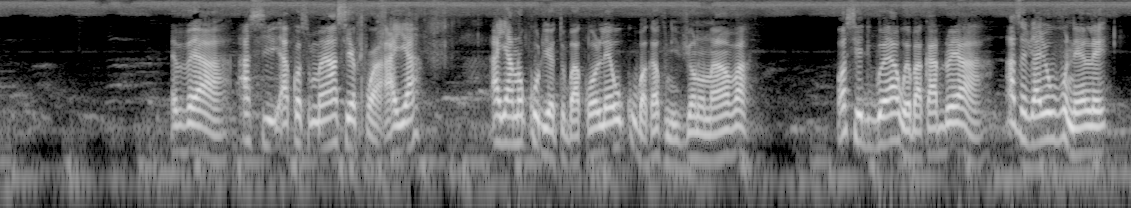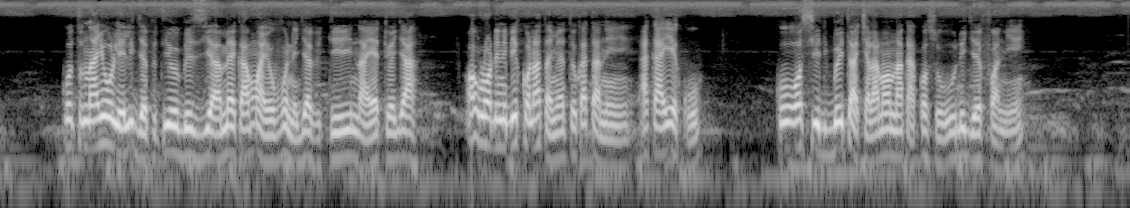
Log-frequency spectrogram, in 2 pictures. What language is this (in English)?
Ikposo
